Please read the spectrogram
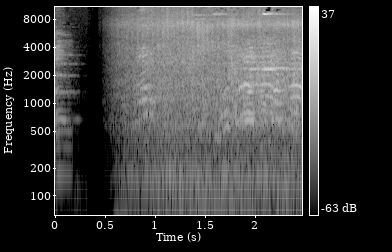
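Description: The tail of a music sting fades into about half a second of silence. Then roadside sound cuts in: a steady low rumble of traffic with distant shouting voices rising over it.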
